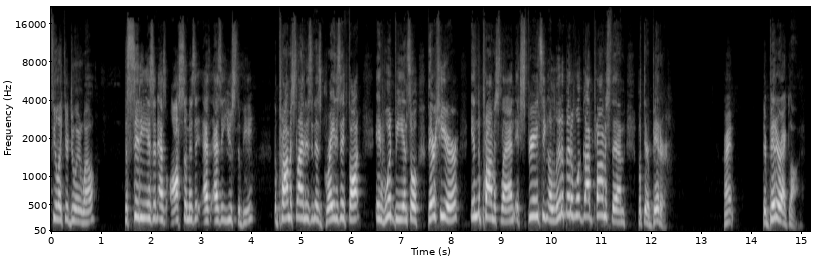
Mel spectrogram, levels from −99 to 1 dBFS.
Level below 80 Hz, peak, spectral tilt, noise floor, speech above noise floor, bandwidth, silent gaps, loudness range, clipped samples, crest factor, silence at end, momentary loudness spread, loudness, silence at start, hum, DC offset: -84 dBFS; -6 dBFS; -5 dB/octave; -84 dBFS; 61 dB; 18 kHz; none; 5 LU; under 0.1%; 20 dB; 0.3 s; 13 LU; -24 LUFS; 0 s; none; under 0.1%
